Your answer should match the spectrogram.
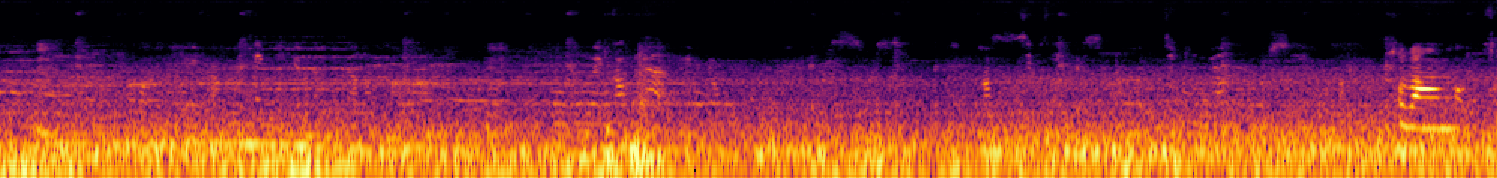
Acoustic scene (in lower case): car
